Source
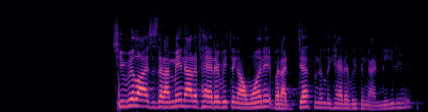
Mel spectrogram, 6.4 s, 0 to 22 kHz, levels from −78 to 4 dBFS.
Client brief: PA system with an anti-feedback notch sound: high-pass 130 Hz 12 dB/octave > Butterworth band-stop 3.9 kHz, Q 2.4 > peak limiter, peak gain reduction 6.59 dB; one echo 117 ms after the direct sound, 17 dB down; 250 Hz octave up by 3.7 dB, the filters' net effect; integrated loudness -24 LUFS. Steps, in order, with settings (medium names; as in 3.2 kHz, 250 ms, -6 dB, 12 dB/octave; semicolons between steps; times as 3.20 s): high-pass 130 Hz 12 dB/octave; Butterworth band-stop 3.9 kHz, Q 2.4; peaking EQ 250 Hz +6 dB; delay 117 ms -17 dB; trim +5 dB; peak limiter -12 dBFS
